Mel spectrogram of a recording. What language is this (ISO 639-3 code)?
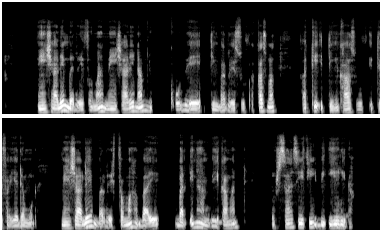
orm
